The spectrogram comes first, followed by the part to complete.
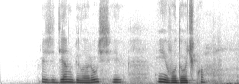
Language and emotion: Russian, sad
